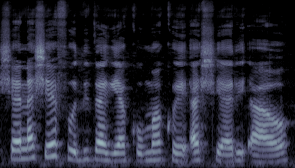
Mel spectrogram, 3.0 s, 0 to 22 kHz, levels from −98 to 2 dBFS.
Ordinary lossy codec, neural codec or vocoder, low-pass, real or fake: none; none; none; real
